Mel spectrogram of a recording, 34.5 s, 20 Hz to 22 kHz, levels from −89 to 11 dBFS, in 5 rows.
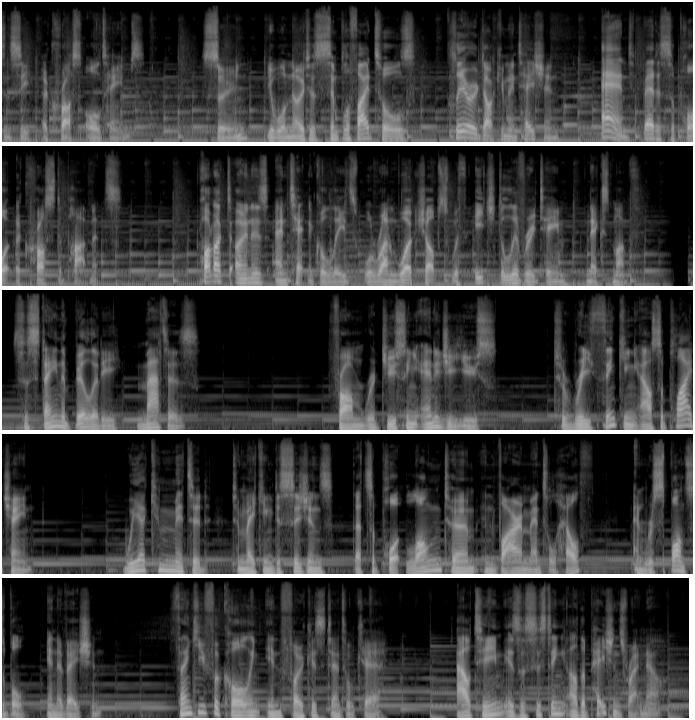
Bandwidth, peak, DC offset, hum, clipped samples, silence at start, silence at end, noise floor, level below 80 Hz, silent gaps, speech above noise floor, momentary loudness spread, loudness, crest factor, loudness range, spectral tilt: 19 kHz; -4 dBFS; under 0.1%; none; under 0.1%; 0 s; 0 s; -55 dBFS; -46 dBFS; none; 28 dB; 16 LU; -27 LUFS; 24 dB; 3 LU; -4.5 dB/octave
